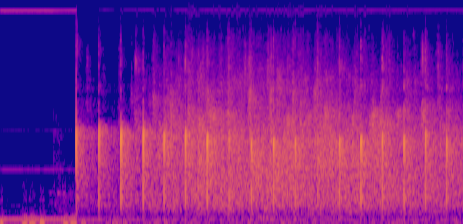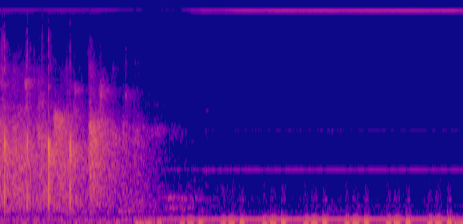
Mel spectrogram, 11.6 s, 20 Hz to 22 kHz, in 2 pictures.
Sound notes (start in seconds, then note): 0.8 applause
